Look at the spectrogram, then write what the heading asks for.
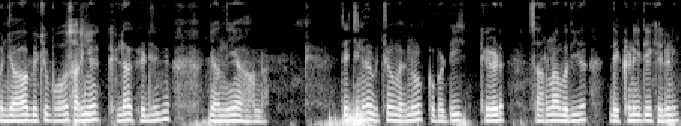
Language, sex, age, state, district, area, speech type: Punjabi, male, 18-30, Punjab, Shaheed Bhagat Singh Nagar, urban, spontaneous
